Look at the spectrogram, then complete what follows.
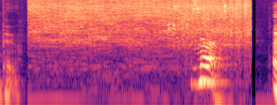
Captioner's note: water drizzling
